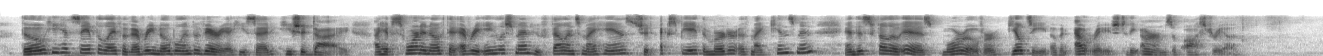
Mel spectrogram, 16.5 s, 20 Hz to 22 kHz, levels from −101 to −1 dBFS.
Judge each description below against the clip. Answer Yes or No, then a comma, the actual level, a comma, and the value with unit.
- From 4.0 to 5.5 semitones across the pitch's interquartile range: Yes, average, 4.6 semitones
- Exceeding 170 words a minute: Yes, average, 180 wpm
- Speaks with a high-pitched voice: Yes, high, 200 Hz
